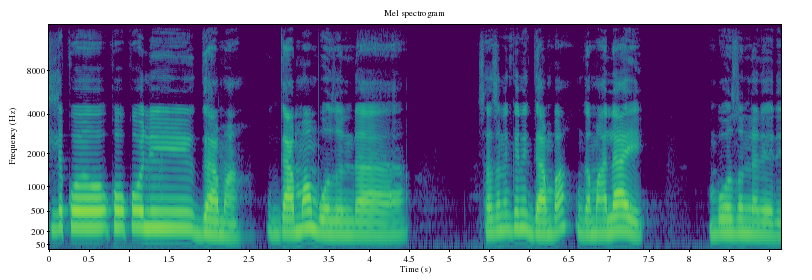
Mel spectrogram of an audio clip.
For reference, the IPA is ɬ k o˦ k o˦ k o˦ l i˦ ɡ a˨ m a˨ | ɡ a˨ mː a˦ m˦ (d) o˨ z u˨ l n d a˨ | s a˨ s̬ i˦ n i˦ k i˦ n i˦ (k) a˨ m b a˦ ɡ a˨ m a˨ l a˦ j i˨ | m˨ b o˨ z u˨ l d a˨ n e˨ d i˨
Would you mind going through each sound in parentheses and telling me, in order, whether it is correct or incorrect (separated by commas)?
incorrect, incorrect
